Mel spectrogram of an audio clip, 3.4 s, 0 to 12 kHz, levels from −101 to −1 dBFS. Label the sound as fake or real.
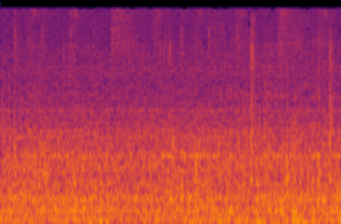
real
